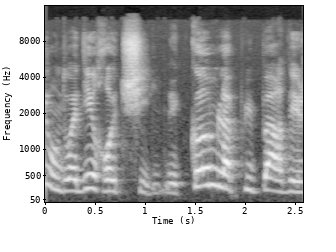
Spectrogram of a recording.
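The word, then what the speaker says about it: Rotszyld: Parce qu'il est né en Pologne, et en Pologne, le SZ est équivalent du CHE. Alors, Rothschild, ça s'appelle comment? Ça, c'est Rothschild, R-O-T-S-Z-Y-L-D. Mais si on veut bien le prononcer, on doit dire Rothschild.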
